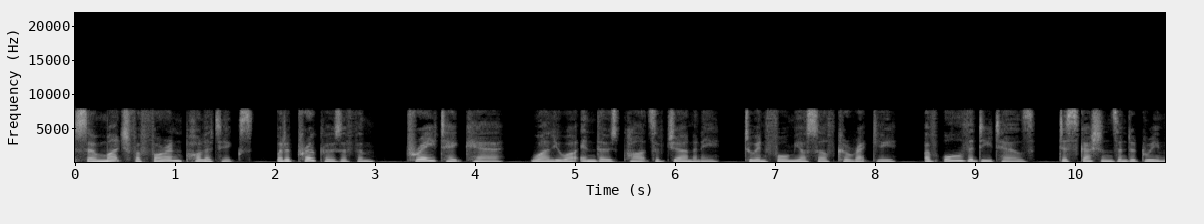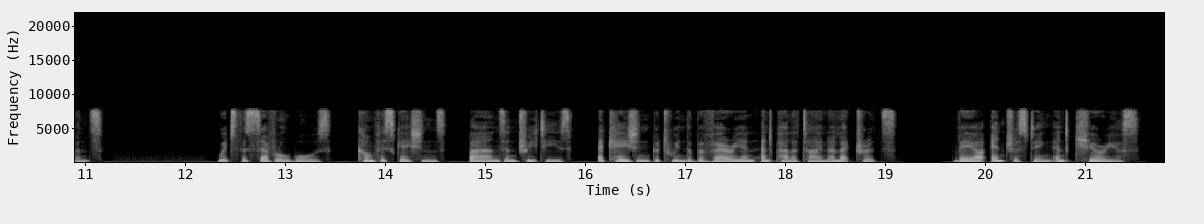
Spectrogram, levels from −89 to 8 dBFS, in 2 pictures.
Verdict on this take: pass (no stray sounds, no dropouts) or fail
pass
